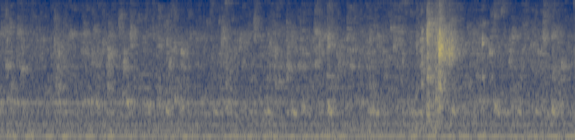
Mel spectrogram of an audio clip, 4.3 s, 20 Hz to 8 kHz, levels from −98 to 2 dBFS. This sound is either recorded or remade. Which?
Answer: recorded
